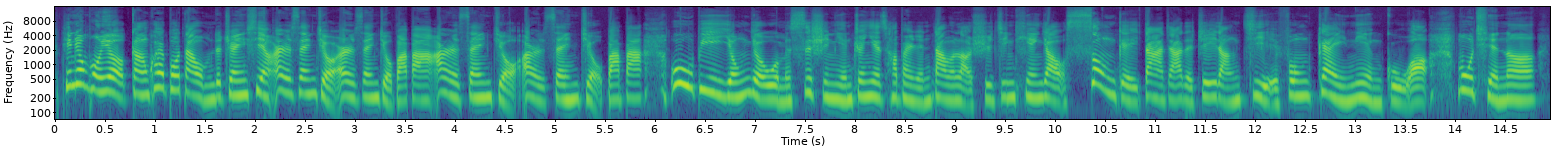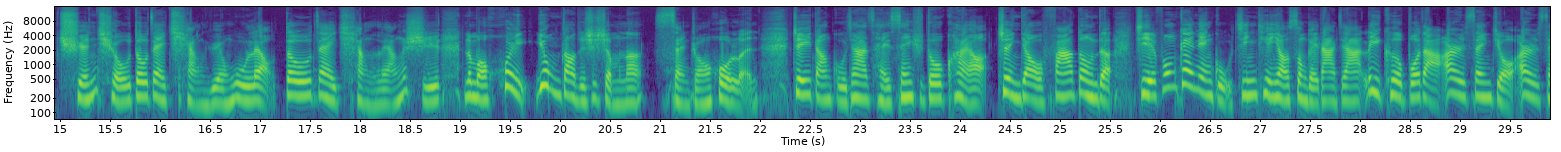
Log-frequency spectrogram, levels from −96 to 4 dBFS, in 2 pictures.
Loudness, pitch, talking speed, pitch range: -15 LUFS, 210 Hz, 265 characters per minute, 185-235 Hz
